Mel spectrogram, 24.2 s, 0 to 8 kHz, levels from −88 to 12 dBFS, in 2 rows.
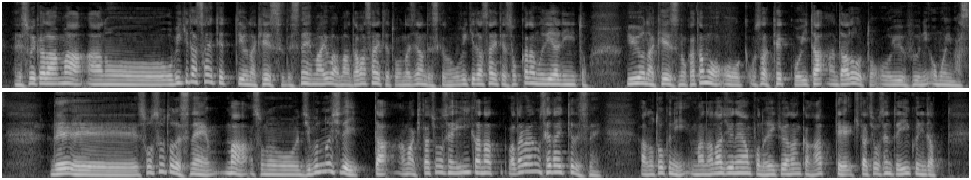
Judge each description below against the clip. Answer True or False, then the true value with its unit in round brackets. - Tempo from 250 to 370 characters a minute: False (405 characters per minute)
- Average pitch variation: True (4.2 semitones)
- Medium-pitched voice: True (160 Hz)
